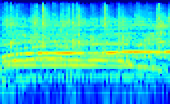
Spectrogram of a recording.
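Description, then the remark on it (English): At a comedy show, a crowd cheers and applauds a comedian loudly and steadily, with whoops and sustained clapping for the whole short stretch, the sound dense. “Clap a little bit more.”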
